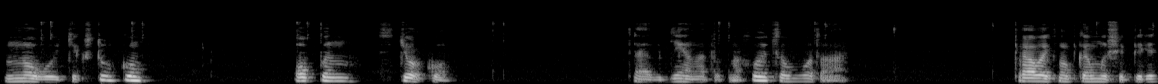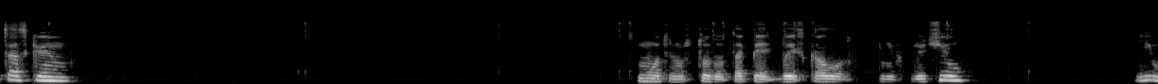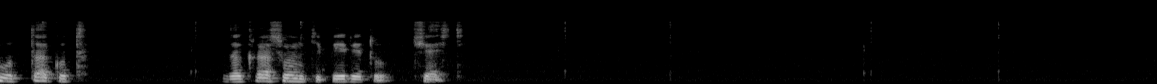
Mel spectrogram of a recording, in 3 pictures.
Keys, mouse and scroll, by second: 0.3 click, 1.3 click, 9.8 right click, 11.5 right click, 12.8-13.3 scroll up 1, 13.4 scroll down 2, 14.4 scroll down 1, 14.6 click, 18.7 click, 22.0 click, 23.9 middle click, 25.2 click, 26.4 middle click, 28.9 click, 30.1 middle click, 33.3 middle click.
